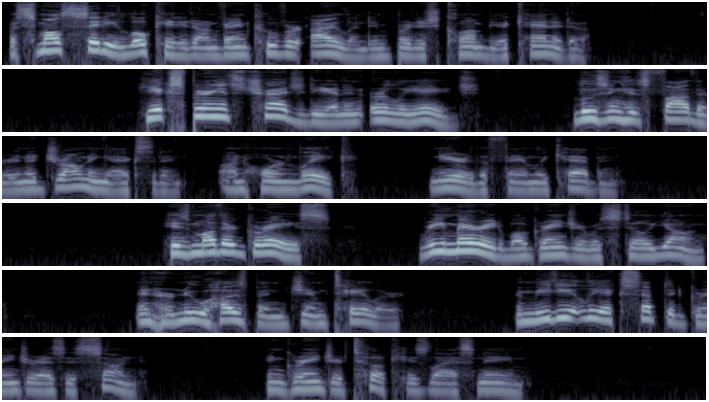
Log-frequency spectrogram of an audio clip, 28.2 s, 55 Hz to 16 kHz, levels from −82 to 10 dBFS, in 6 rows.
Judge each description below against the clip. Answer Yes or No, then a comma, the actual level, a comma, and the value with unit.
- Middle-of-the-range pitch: Yes, medium, 145 Hz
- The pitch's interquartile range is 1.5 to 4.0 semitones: No, average, 4.9 semitones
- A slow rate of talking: Yes, slow, 125 wpm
